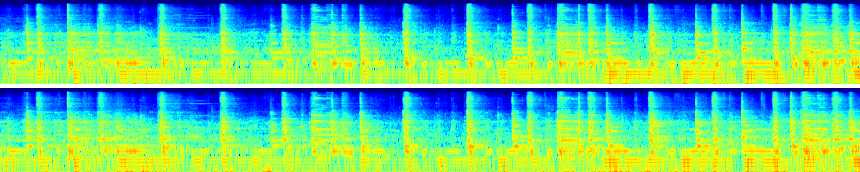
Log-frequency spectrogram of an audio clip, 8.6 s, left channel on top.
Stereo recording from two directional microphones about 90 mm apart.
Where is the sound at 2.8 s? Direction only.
35° right (ahead or behind).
